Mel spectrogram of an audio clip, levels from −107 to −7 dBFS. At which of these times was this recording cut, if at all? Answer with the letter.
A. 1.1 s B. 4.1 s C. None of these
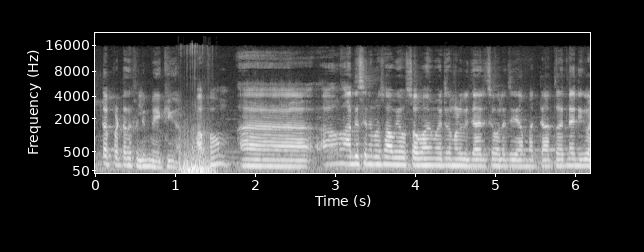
A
